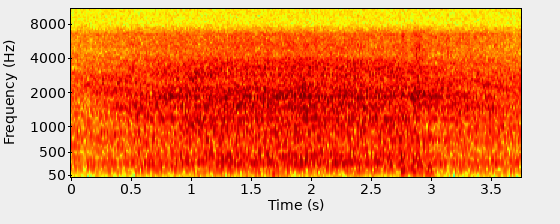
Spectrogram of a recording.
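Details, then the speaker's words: HomeYears portable power station with a 500 W inverter running an ice maker: a steady low hum with even fan rush and no surging or stutter. The inverter is handling the load; normal operation. "but so far the inverter seems to be handling everything um you can hear it"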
